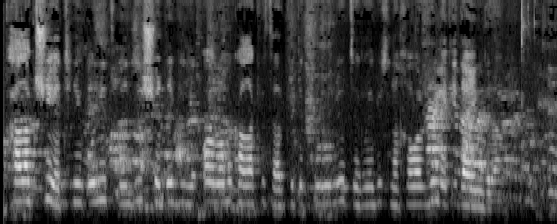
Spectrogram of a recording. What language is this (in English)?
Georgian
